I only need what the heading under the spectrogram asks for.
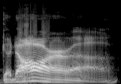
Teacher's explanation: Something like, Gdara, with the accent on the second syllable.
